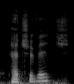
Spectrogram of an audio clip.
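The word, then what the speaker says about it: Petrović: you say his name uh Bob donovich oh petrovich Croatian guy petrovich yeah exactly yes yup petrovich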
